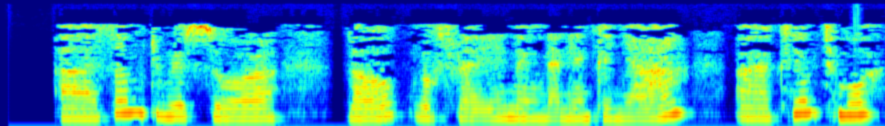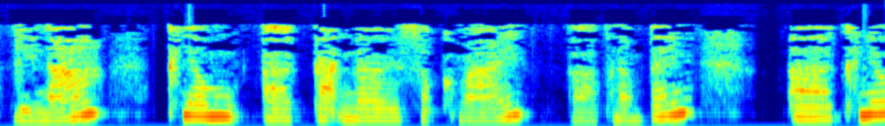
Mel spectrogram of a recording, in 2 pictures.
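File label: khmer female voice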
